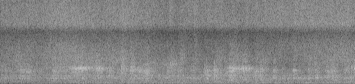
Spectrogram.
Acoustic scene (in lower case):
restroom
